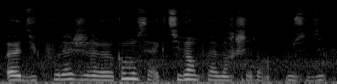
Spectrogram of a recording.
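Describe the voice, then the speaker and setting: A woman is talking here. Her delivery is fairly quick. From Brussels, Belgium. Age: 20s. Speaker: vlogger. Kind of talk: casual vlog talk to camera. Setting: outdoors, walking. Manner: animated; halting, many fillers.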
